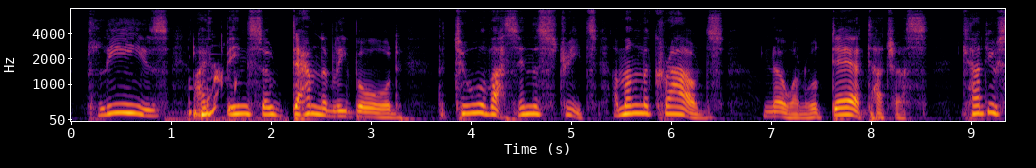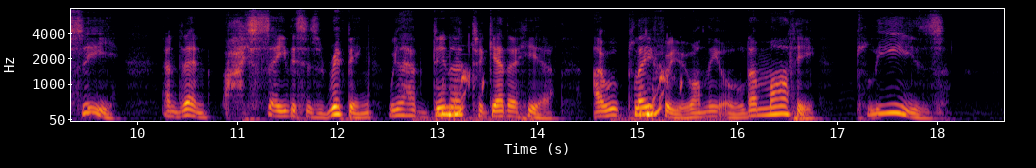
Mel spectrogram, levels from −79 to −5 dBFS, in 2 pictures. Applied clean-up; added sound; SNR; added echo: none; Gurgling / Liquid; 2 dB; reverberation time 0.3 s.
